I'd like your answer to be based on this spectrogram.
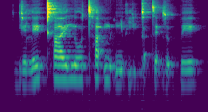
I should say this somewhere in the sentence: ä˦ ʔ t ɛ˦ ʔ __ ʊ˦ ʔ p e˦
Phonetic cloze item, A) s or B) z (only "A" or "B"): B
